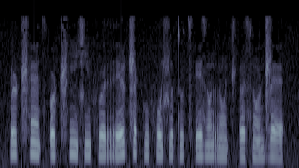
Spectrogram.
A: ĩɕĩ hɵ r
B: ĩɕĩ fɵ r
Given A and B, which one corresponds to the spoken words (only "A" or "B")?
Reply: B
